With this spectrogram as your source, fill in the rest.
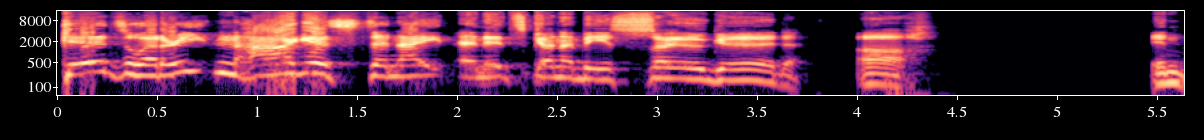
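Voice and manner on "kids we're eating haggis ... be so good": excited higher-pitched Scot; Scottish accent. Acted. Scottish parent telling kids about dinner, excited Scottish accent. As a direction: rejoice over haggis in broad Scottish.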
